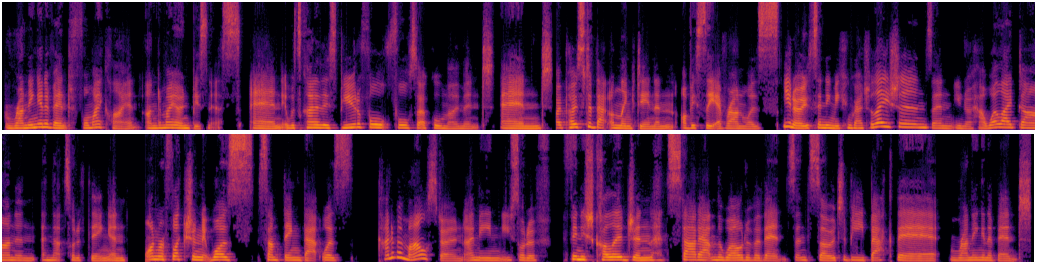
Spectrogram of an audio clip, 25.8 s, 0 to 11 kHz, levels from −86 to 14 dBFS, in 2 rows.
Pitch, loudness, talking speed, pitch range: 210 Hz, -18 LUFS, 195 wpm, 195-240 Hz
